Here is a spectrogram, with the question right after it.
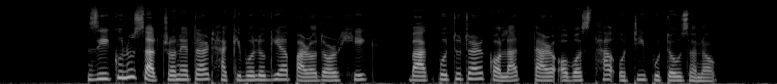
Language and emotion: Assamese, neutral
